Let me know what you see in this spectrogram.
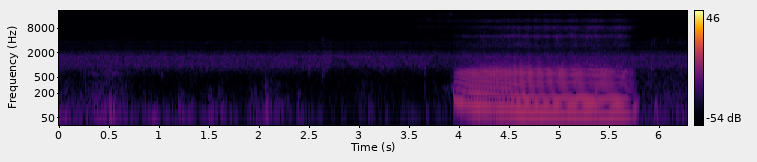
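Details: Pug (flat-faced dog) snoring: one long, buzzing, tonal snore after a quiet stretch of breathing.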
